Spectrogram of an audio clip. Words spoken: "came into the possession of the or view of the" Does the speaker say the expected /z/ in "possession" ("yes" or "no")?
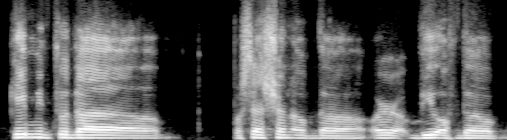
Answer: no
